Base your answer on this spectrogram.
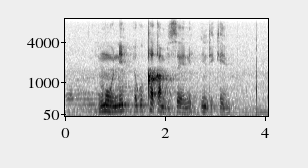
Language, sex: Zulu, male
